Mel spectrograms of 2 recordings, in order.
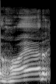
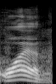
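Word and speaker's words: where: আমরা বলি হোয়ার, ইংরেজরা বলে ওয়ার।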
